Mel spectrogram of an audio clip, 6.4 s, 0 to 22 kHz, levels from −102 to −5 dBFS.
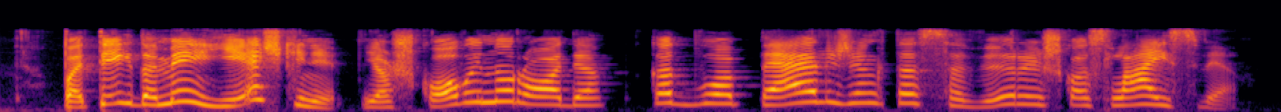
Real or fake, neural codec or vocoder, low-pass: real; none; 7.2 kHz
